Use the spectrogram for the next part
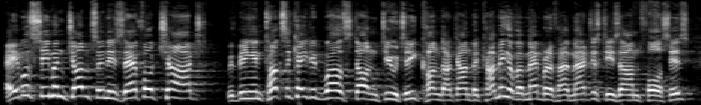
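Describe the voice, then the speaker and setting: High-voiced formal naval officer. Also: male voice, a little fast, bright, forceful tone. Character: formal, respectful male naval court officer. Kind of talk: radio sketch comedy.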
